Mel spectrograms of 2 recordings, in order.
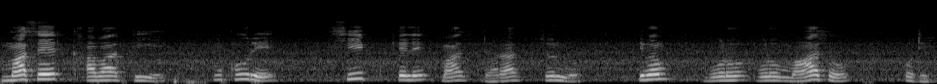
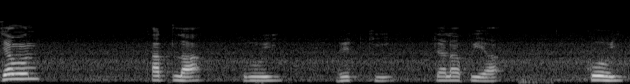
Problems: constant background noise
